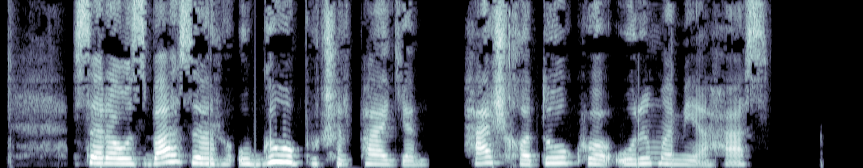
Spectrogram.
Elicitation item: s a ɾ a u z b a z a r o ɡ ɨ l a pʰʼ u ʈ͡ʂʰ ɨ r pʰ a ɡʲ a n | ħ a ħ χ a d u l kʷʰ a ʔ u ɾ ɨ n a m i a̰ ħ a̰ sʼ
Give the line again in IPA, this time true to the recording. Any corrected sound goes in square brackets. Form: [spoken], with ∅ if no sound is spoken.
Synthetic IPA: s a ɾ a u z b a z a r [u] ɡ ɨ l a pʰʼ u ʈ͡ʂʰ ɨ r pʰ a ɡʲ a n | ħ a [ʃ] χ a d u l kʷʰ a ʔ u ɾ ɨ [m] a m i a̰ ħ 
